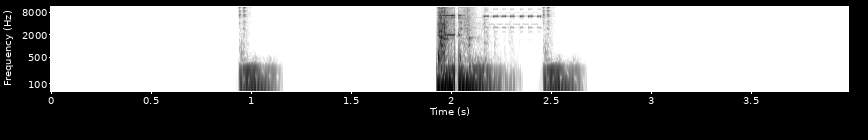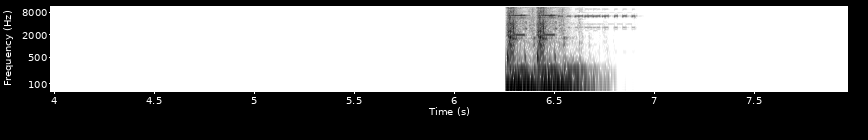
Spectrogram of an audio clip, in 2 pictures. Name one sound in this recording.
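Menu buttons in a game give short clicks.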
